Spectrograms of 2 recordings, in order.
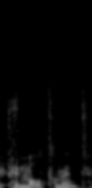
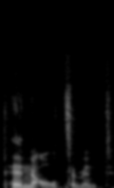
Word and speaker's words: penultimate: as well michael a pen ultimate because almost no it's pin ultimate and ultimate i'll work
